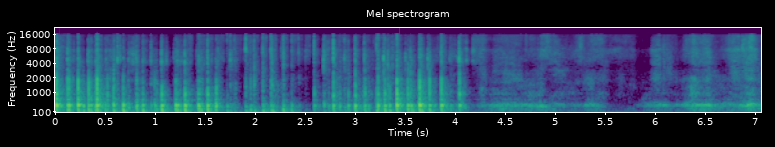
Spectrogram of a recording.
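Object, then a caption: Hardback book with paper dust jacket. Long painted nails scratch, rub and tap the paper dust jacket cover and spine of the hardback book "Complicit," making a fast run of crisp, dry taps and scratches for about four seconds. The sound then eases into a softer, quieter rubbing swish that fades and swells until the end.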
